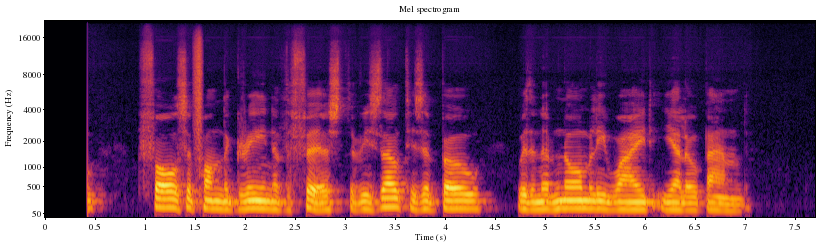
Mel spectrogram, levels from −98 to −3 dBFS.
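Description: The clip opens on dead digital silence, and at 0.43 s speech bursts in already mid-sound, with no natural attack or lead-in. This is a cut-off start: capture began late, so the opening of that sound was never recorded.

From 1.48 to 1.59 s, just before "the green of the", a brief swish of static washes over the speech for about a tenth of a second. This is a wireless microphone noise hit: the FM radio link faded momentarily as reflected signals cancelled, letting receiver noise surge up.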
